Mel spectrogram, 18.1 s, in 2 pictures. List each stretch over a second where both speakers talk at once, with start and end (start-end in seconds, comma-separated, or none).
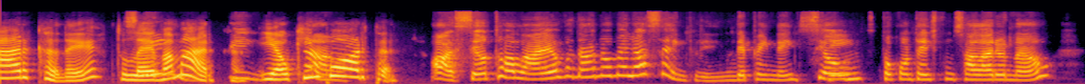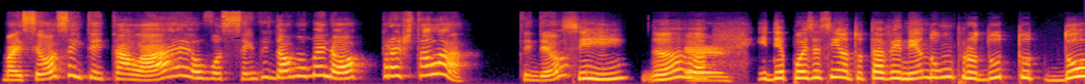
1.0-2.9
